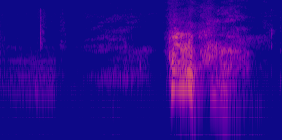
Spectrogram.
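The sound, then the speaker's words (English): A single loud sneeze bursts out after a few seconds of faint breathy sounds, then trails off into a short rough exhale. “Bless you.”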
